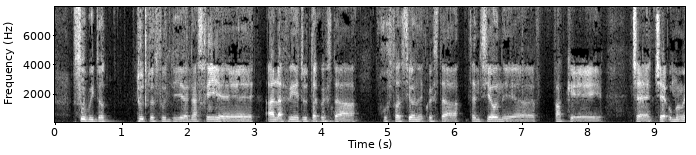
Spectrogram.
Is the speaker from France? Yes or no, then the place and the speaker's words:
yes; France; Sì, perché sono anche francese.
